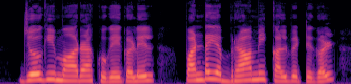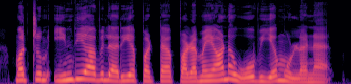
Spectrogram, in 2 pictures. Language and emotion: Tamil, neutral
